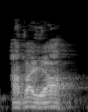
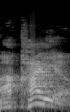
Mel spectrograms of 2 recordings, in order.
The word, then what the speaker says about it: 아가야: 아가야 뭐 영어로는 아카이어 뭐 라고 읽어.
